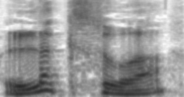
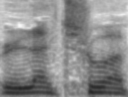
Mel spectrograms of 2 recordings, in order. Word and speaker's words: axoa: appelée tout à l'heure l'Axoa. Et c'est plutôt l'Achoa, puisque nous sommes dans le Pays Basque.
